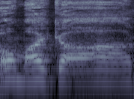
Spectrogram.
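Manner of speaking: loud, high-pitched, belted commentator-style delivery. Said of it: "Joey Styles would be like".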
